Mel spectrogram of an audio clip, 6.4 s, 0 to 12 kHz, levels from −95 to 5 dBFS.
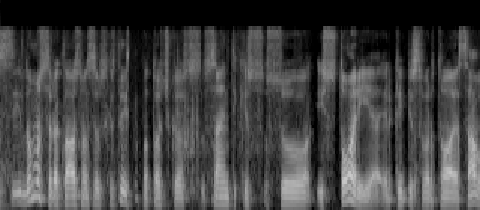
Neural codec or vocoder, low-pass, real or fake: none; 7.2 kHz; real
